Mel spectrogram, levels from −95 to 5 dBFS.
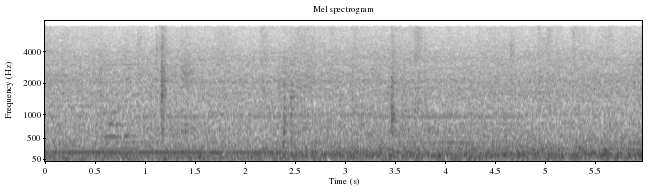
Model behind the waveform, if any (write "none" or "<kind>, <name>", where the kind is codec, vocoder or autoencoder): none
